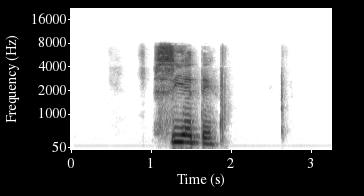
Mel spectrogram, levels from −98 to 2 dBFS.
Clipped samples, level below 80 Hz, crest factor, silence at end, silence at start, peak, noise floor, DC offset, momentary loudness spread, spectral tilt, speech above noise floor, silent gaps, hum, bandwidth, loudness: under 0.1%; -56 dBFS; 18 dB; 1.35 s; 1.05 s; -2 dBFS; -88 dBFS; under 0.1%; 15 LU; -3.5 dB/octave; 74 dB; none; none; 8.4 kHz; -13 LUFS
